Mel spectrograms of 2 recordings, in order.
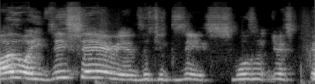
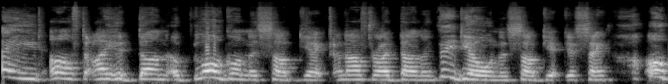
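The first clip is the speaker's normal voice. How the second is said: plain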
